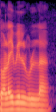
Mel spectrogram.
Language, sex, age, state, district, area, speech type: Tamil, male, 18-30, Tamil Nadu, Kallakurichi, urban, read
